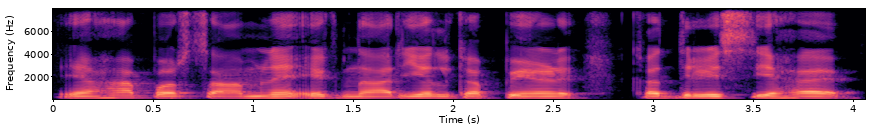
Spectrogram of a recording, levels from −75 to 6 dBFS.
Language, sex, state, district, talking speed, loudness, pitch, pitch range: Hindi, male, Jharkhand, Palamu, 150 wpm, -15 LUFS, 135 Hz, 130-140 Hz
